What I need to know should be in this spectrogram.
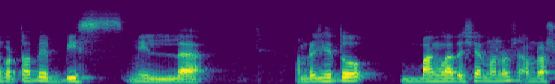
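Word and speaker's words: بسم الله: আপনার যদি উচ্চারণ করেন তাহলে হয়ে যাবে বিসমিল্লাহ ভুল হয়ে গেল। যদি সদ দিয়ে করেন বিসমিল্লাহ ভারী হয়ে গেল। তাহলে সেটাও ভুল হয়ে গেল। আপনাকে উচ্চারণ করতে হবে বিসমিল্লাহ।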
